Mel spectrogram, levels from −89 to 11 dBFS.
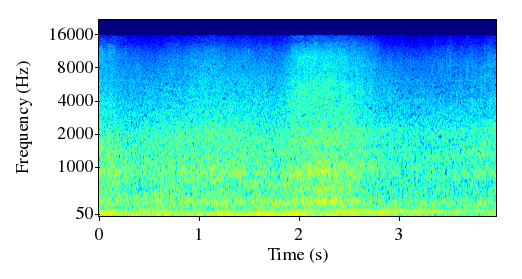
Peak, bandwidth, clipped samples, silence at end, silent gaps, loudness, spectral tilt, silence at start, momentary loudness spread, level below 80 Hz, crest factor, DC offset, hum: -12 dBFS; 16 kHz; under 0.1%; 0 s; none; -27 LUFS; -4 dB/octave; 0 s; 7 LU; -34 dBFS; 14 dB; under 0.1%; none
